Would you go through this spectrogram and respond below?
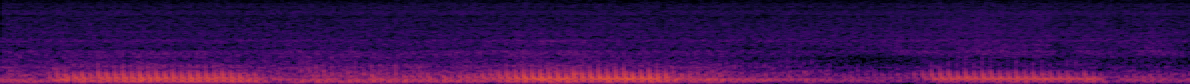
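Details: Moss, a Norwegian Forest Cat from Hungary living in Switzerland, speaks to birds. The low, pulsing, purr-like rumble comes in three swells of about a second each, with a steady hiss underneath.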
